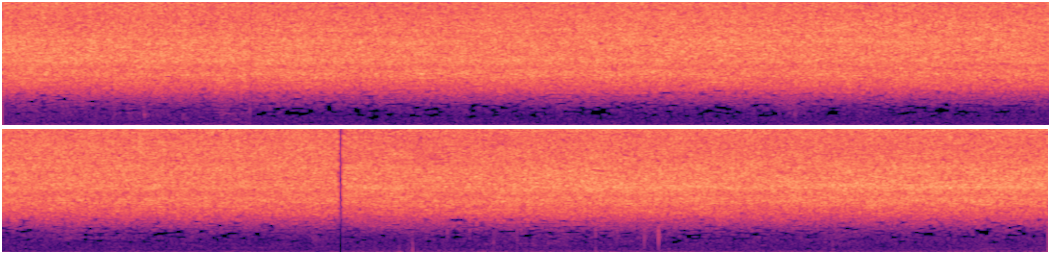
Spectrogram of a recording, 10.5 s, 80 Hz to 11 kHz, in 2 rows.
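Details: After the rain stops on 6 August 2020, a chorus of cicadas that lived through the storm calls at full volume; an intense, even, high-pitched buzzing wall of sound continues throughout with a few faint clicks.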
